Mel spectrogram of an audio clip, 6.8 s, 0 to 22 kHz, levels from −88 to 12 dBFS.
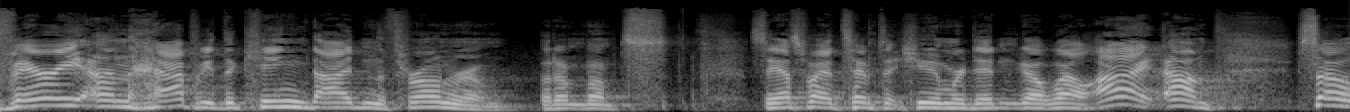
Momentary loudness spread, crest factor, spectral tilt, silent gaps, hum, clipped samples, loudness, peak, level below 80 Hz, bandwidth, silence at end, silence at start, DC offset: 9 LU; 14 dB; -5.5 dB/octave; none; none; under 0.1%; -19 LUFS; -6 dBFS; -66 dBFS; 16 kHz; 0 s; 0 s; under 0.1%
